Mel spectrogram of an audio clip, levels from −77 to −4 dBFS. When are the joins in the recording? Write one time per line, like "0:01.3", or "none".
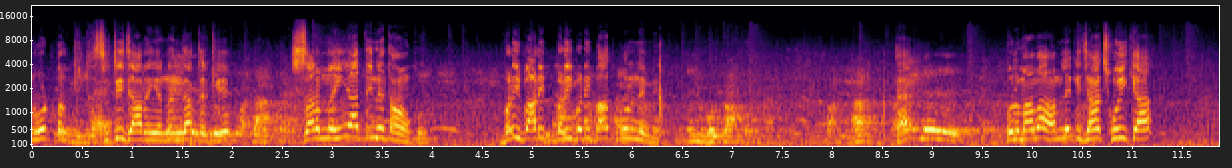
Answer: none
